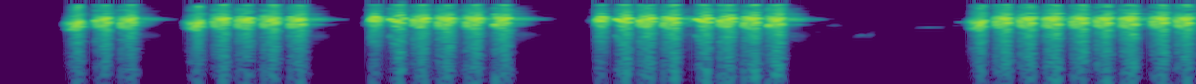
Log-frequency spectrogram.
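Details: Small songbird known as sikatan londo delivering bursts of rapid, chattering high notes. Each burst holds five to seven notes and is separated by short silences, in five bursts overall.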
